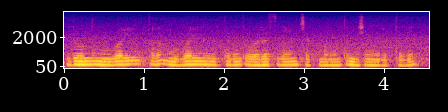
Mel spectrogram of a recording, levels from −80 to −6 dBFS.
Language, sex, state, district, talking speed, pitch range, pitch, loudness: Kannada, male, Karnataka, Koppal, 155 wpm, 120-130 Hz, 125 Hz, -15 LUFS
